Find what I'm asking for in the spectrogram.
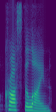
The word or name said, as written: Cross the line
